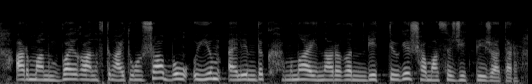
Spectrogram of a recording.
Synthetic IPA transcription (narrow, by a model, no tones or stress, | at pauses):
ɑɾmɑnbɑjʁɑno̞ft̪əŋɑjt̪uənʃɑbʊlˠʊjəmæle̞md̪ɪkʲmʊnɑjnɑɾəʁənɾe̞t̪ːe̞wɡʲe̞ʃɑmɑsəʒe̞t̪̚pe̞jʒɑt̪əɾ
